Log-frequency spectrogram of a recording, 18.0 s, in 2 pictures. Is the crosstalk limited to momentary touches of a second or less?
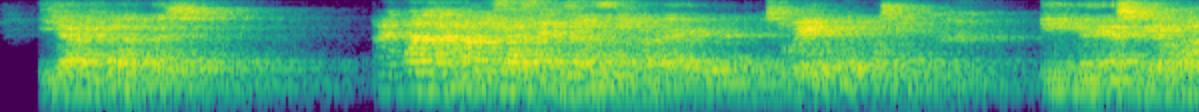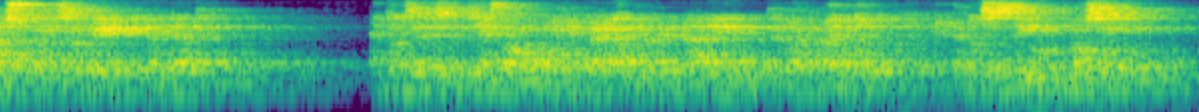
No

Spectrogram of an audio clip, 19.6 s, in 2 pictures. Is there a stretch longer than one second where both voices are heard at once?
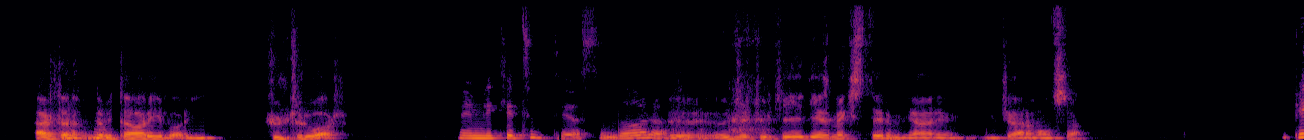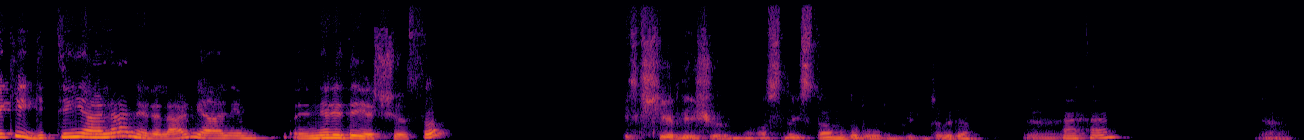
No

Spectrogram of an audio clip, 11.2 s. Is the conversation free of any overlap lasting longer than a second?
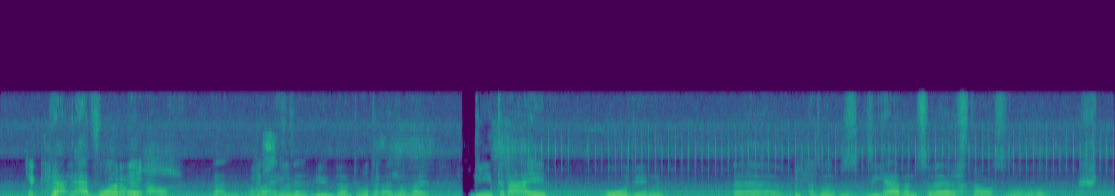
No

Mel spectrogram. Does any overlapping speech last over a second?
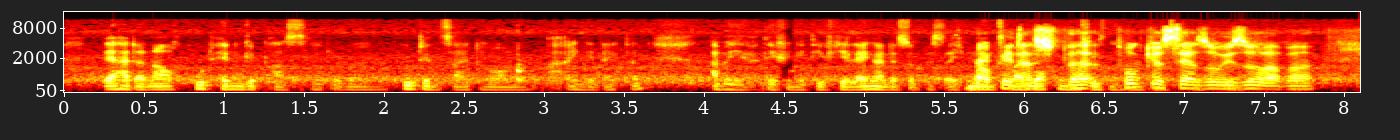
Yes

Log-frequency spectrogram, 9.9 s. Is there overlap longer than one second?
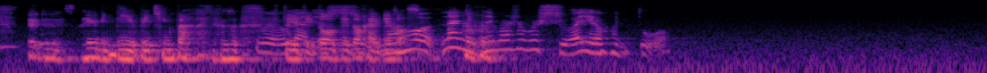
Yes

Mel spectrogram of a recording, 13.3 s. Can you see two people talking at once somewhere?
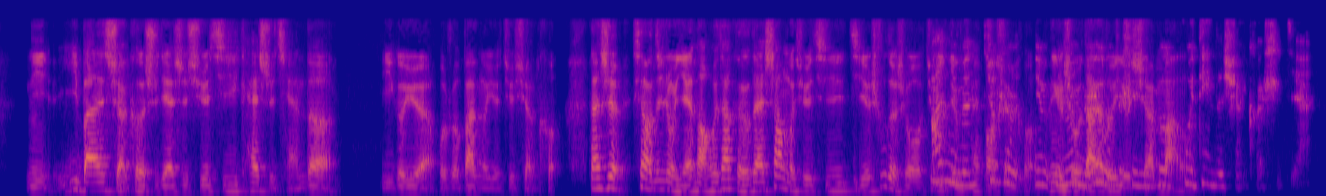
Yes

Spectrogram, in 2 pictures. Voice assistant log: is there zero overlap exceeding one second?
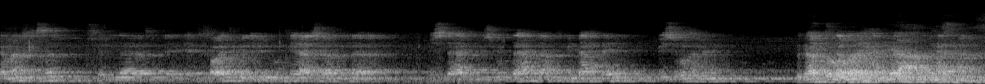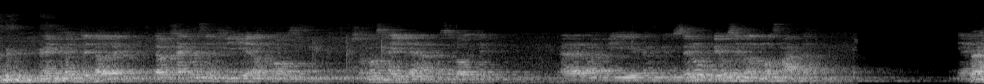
No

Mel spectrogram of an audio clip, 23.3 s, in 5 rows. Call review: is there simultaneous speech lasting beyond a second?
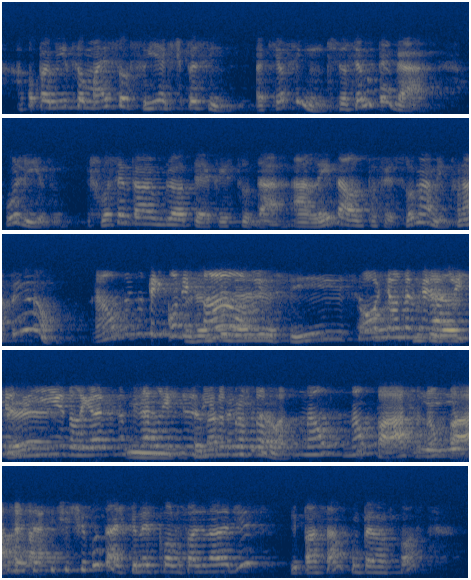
Yes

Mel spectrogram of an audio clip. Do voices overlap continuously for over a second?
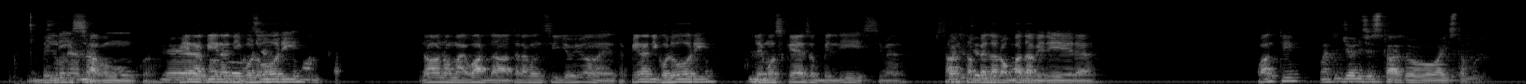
Yes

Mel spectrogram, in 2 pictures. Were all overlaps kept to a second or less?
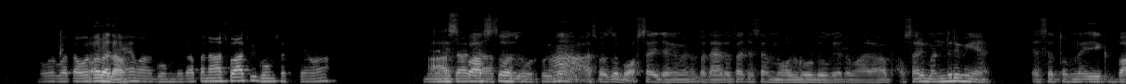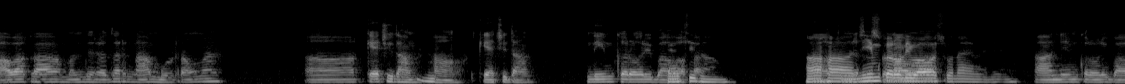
No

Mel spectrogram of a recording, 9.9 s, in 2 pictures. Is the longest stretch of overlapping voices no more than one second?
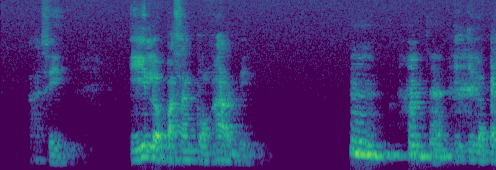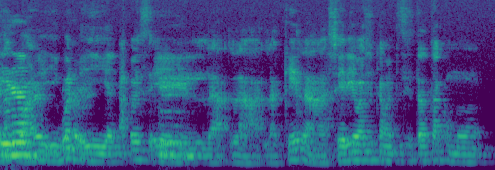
Yes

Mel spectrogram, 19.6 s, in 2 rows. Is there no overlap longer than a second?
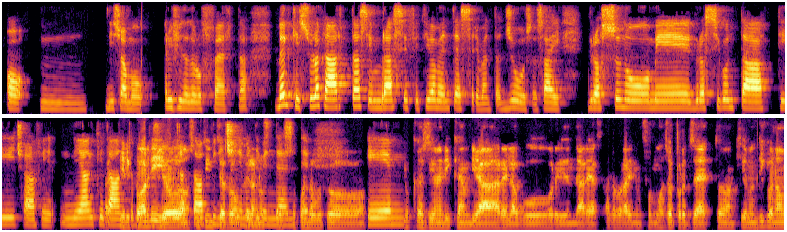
No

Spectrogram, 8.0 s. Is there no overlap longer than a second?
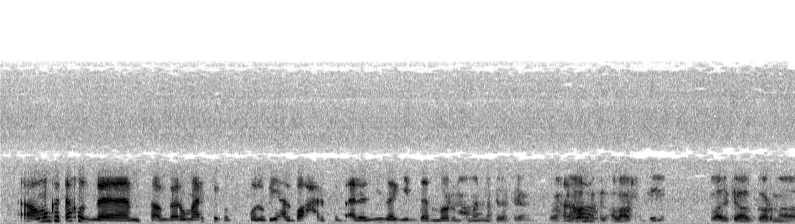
Yes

